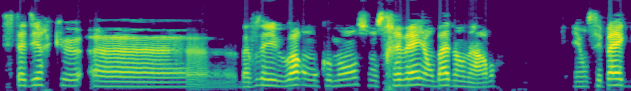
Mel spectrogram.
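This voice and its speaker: A woman's voice: mid-range voice, measured pace, vocal fry, no room sound, highs cut off. Congested young woman, casual streamer. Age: 20s. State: congested with a cold. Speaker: game streamer, host. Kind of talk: casual live stream chat.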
